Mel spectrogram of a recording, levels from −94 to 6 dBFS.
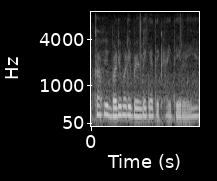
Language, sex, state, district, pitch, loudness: Kumaoni, female, Uttarakhand, Tehri Garhwal, 175 Hz, -23 LUFS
